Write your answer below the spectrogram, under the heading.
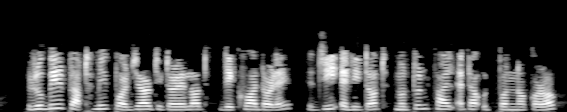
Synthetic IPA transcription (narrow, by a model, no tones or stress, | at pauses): ɹubiɹpɹatʰɔmik̚pɔɹd͡ʒajɔtitɔɹɛlɔtdekʰuwadɔɹɛziʔeditɔtnotunpʰajlʔɛ̰taʔut̚pɔnːɔkɔɹɔk̚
